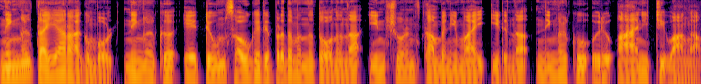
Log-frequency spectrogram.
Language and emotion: Malayalam, neutral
